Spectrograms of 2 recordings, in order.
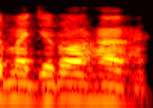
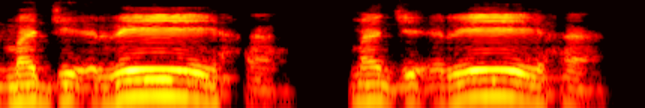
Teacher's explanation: Kalau di sini dia tulis ada macam tanda ni, petak ni. Majriha kita kena baca antara baris atas dan baris bawah, tapi dia lebih kepada baris bawah. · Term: imalah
